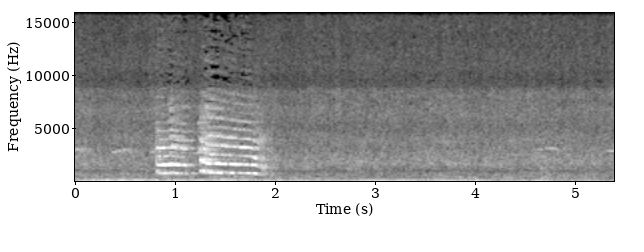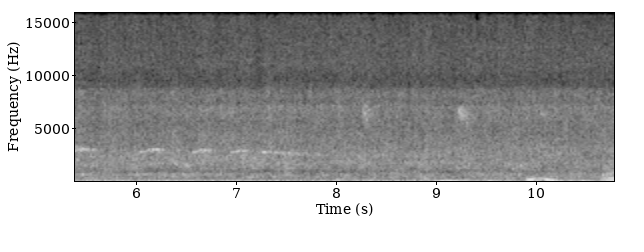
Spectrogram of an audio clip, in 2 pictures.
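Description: A rooster crowing once, about a second in, a call of a little over a second in two parts that drops in pitch at the end. Faint short bird chirps repeat in the background.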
